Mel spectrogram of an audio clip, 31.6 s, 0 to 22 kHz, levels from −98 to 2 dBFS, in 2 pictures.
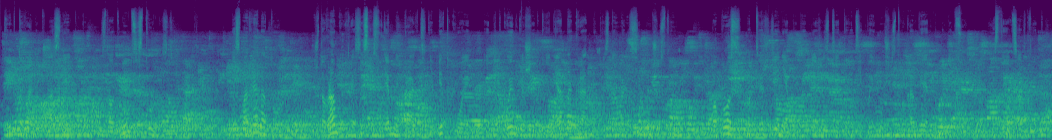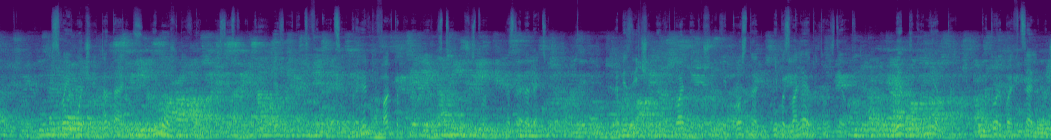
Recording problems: echo of what is said; noticeable; throughout; 480 ms later, 15 dB below the speech
chatter from many people; very loud; throughout; 5 dB above the speech

